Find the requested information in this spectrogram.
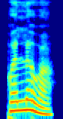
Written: ಪೇಲವ

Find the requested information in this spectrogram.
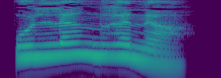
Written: ಉಲ್ಲಂಘನೆ

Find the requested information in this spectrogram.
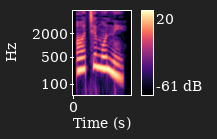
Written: ಆಚೆಮೊನ್ನೆ

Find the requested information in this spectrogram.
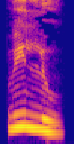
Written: ವಿಲ್ಲು

